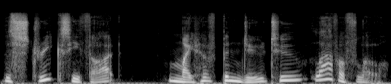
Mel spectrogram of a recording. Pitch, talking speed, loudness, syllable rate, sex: 150 Hz, 170 wpm, -17 LUFS, 3.6 syllables/s, male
